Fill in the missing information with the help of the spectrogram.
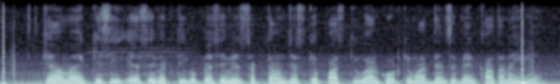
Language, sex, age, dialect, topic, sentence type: Hindi, male, 18-24, Awadhi Bundeli, banking, question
